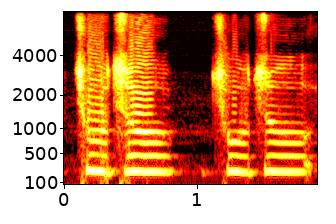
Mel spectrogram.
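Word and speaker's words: 出租: 出租 is the both first tone, and 出租 means to rent something.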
